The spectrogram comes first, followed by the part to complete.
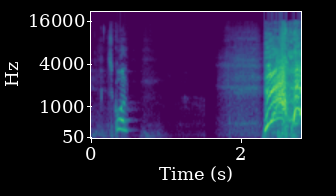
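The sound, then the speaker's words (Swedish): A brief breathy catch, a pause, then a quick, dainty sneeze that bursts out with a squeaky, high-pitched edge. “Jag nös lite graciöst bara.”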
